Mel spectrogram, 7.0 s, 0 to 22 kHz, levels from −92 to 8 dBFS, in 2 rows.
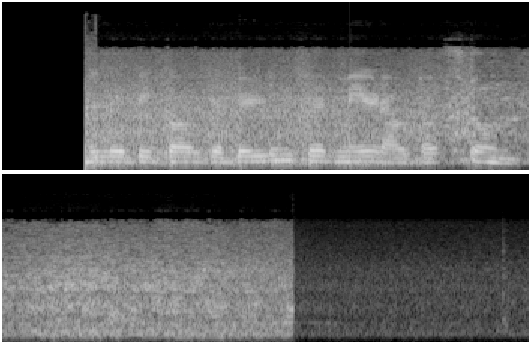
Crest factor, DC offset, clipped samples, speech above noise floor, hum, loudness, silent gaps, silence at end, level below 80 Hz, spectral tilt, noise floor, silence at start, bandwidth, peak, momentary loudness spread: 16 dB; under 0.1%; under 0.1%; 36 dB; none; -15 LUFS; none; 1.6 s; -54 dBFS; -4.5 dB/octave; -49 dBFS; 0.55 s; 13 kHz; 0 dBFS; 9 LU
